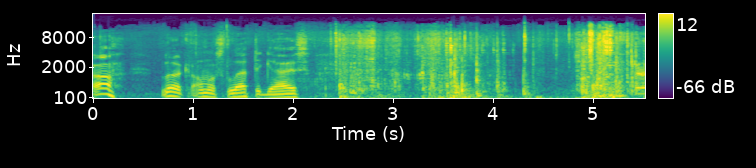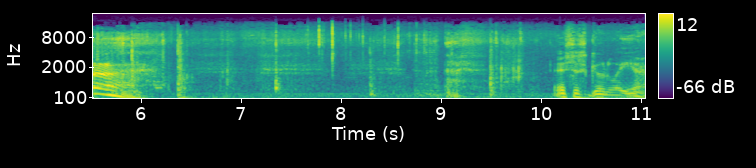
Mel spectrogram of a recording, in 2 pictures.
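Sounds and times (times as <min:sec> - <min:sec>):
scrap metal clatter: 0:04.8 - 0:05.4.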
